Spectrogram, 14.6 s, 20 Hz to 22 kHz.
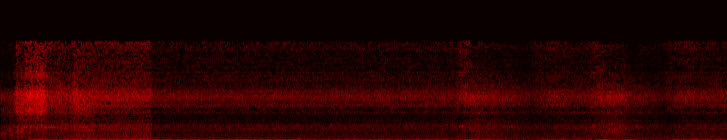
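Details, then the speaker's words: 1984 Porsche 944 after a fuel pressure damper and a DME relay were fitted to cure a rich idle; the engine catches and settles into a smooth, even idle with brief blips and no stumble. "that the 944 runs much better now if you've made it this far you're about to hear the car idle nice and smooth"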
